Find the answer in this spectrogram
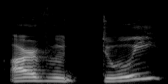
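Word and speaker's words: Arvedui: i did so uh is the correct answer arvudui what'd you say how do you say his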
